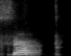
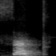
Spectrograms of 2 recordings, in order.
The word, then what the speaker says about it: sept: note that the p is silent in this word so instead of saying sept it is not sept it is set and it is a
